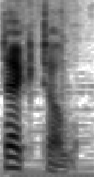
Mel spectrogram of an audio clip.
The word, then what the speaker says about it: tactile: t i l e it actually makes a sound here tell not tile okay fine so we can read the word now as Tech tall tactile the word here is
